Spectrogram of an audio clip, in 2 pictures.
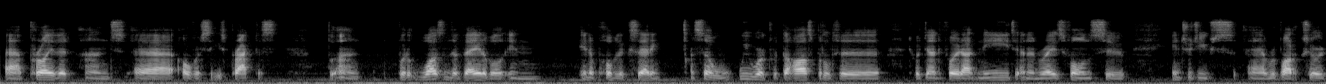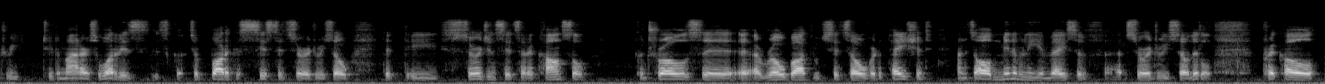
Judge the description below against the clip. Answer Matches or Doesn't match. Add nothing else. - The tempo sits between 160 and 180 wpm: Matches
